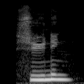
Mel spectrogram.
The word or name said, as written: syning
